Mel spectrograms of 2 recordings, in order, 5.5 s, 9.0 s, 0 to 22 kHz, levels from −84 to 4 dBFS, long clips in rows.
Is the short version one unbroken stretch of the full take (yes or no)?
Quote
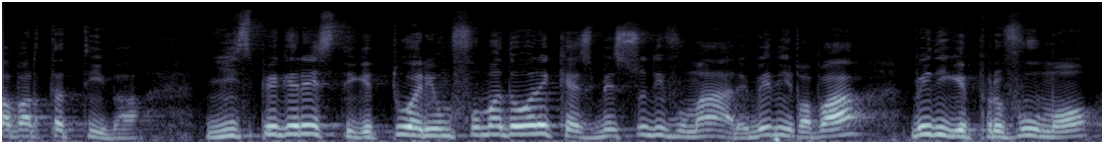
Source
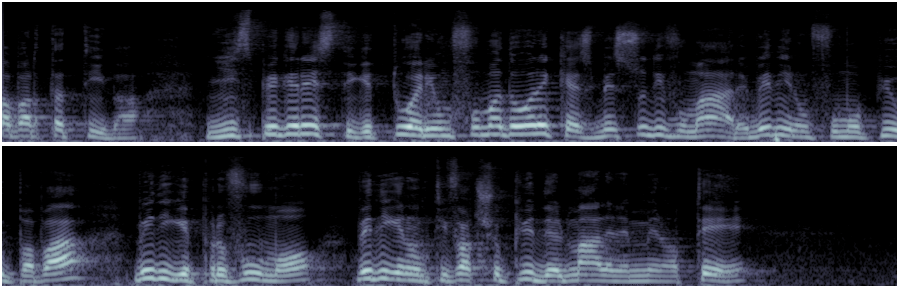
no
